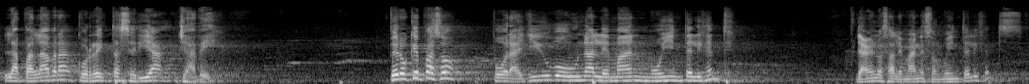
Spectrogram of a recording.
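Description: Man, high voice, casual teaching sermon, reverberant church. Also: lively intonation, moderate pace, long pauses. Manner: colloquial, explanatory, asks the congregation questions.

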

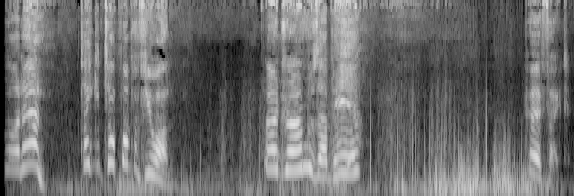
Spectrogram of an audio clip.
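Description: A young man talking to his phone on a hill walk, joking in a deadpan way as he walks. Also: very high-pitched, a little slow, slight background noise. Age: young adult. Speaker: vlogger. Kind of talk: casual walking vlog. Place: outdoors on a hill walk in a park. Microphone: phone at arm's length.

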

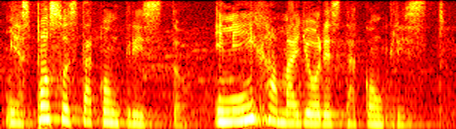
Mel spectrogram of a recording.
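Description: A woman from Mexico preaching a sermon at a women's conference, urging the listeners emphatically and dropping at times to a hushed near-whisper. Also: fairly high pitch, expressive, moderate pace, breathy edge. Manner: emphatic, shifts between loud exhortation and hushed near-whisper. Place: church hall. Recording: long echo of a hall.

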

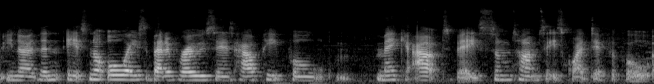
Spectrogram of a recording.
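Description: A young woman chats through a pregnancy update, exhausted and close to tears. Her voice is bright and edged, with a gravelly fry underneath. She rambles and restarts, filling gaps with ums. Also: mid-range voice. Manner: rambling, emotional, frequent ums and self-restarts. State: exhausted and tearful. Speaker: vlogger. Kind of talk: casual pregnancy update vlog.

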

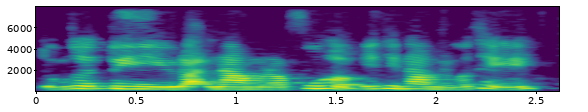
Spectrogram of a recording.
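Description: A woman's voice: on the high side, steady tone, very fast. A woman English teacher with a Vietnamese accent, coaching a pupil one-on-one and patiently repeating words for her to echo.

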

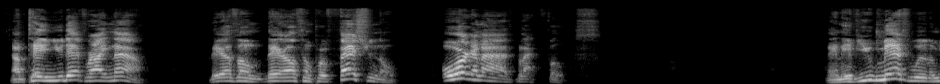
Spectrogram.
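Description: A man's voice: fairly high pitch, sharp tone, husky. A man from Mississippi with a Southern accent, preaching a fiery, blunt sermon and hammering his points home with repeated refrains. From Mississippi, USA. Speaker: evangelist minister. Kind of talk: impassioned social media sermon.

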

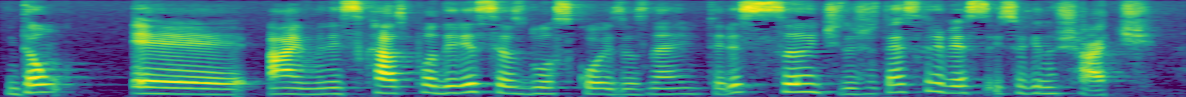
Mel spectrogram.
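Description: A woman's voice: mid-range voice, a little fast. A Brazilian woman teaching English in a live online lesson, speaking candidly and chattily, often breaking off and restarting her sentences. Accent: Brazilian Portuguese. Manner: candid, chatty, self-interrupting. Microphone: computer mic on a live stream.

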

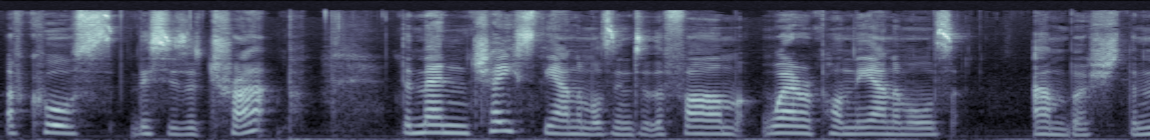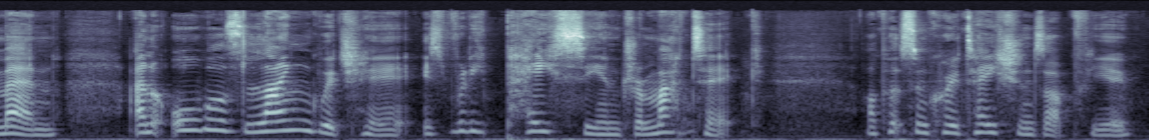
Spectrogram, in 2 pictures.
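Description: A woman's voice: medium pitch, expressive, normal speed, hardly any pauses. A woman teacher explaining a novel. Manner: explains steadily, reads quotations aloud, small restarts. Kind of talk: revision lesson over whiteboard drawing. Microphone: voice-over.

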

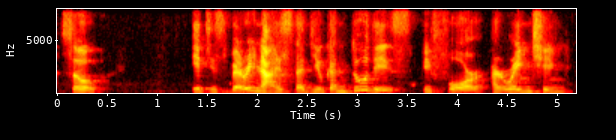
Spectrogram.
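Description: A woman's voice: mid-range voice, fairly even intonation, unhurried. A woman speaking as the mentor and author of a research paper, earnest and apologetic, often restarting her sentences. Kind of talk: panel discussion.

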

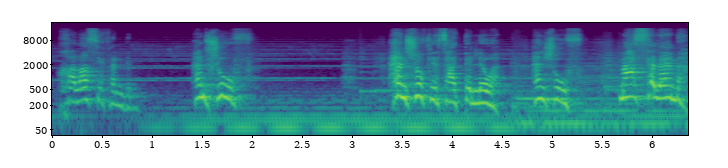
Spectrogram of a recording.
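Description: An actress playing an older, insistent nun with an Egyptian accent in a TV drama. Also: female voice, high voice, expressive, fairly quick, fairly bright tone, soft background music. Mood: urgent. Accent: Egyptian Arabic. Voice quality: urgent, insistent.

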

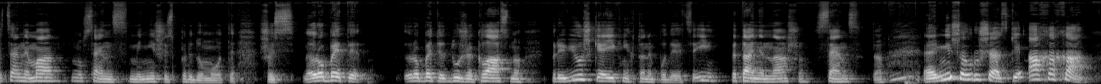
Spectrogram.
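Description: A man's voice: fairly high pitch, darkish tone. A young man, chatting casually as a vlogger while reading viewer comments, rambling and wry. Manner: chatty, rambling, wry about his own channel.

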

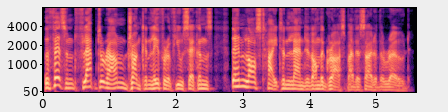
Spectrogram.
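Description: A man narrating a children's novel in the first person, with expressive storytelling. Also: mid-range voice, a little fast, dry recording, studio quality. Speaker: audiobook reader.

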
